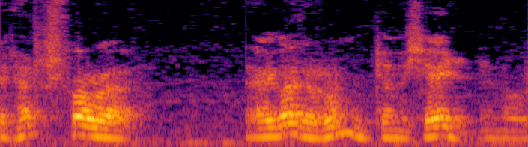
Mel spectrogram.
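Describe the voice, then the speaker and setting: In a Shetland accent, a man speaks at a medium pitch. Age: 80s+. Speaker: war veteran. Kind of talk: oral history interview answer.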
